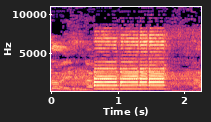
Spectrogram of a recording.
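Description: A vehicle horn sounds in three quick blasts about a second in, a steady single pitch held for about a second in all. A man's voice is heard just before it.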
